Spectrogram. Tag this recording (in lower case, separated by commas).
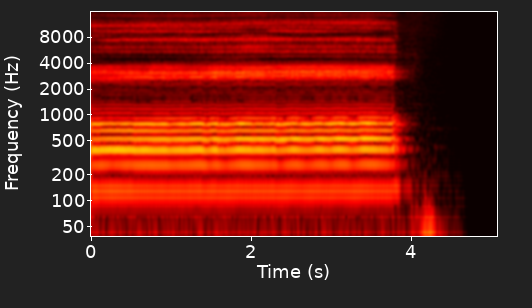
human voice, singing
